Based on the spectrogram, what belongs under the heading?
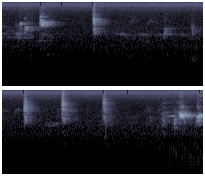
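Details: Australian songbirds in a Ballajura, Western Australia backyard: short, high chirps spaced irregularly about once a second, with a brighter warbled phrase near the end over a quiet background.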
